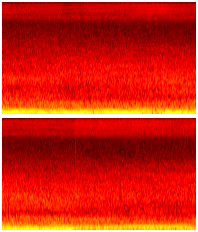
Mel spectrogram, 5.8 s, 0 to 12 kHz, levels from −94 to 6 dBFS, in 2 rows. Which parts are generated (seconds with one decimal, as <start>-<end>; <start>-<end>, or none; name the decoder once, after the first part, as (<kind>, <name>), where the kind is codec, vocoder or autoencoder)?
2.1-3.1 (vocoder, Vocos); 3.7-4.9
